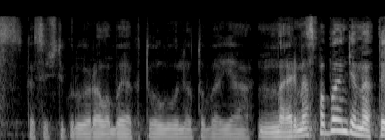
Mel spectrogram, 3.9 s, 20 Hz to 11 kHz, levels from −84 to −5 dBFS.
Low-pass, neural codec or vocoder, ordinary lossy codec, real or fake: 7.2 kHz; none; AAC, 32 kbps; real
